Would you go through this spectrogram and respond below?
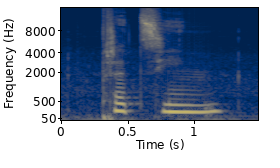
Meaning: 1. atrium (of a heart) 2. anteroom, antechamber, hall, hallway
- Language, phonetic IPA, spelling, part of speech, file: Czech, [ˈpr̝̊ɛtsiːɲ], předsíň, noun, Cs-předsíň.ogg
